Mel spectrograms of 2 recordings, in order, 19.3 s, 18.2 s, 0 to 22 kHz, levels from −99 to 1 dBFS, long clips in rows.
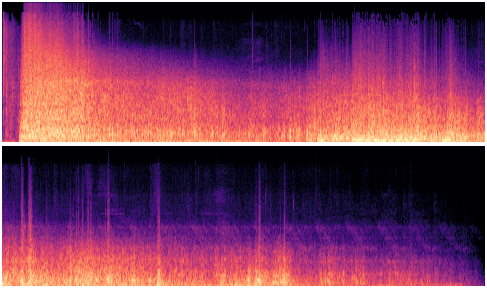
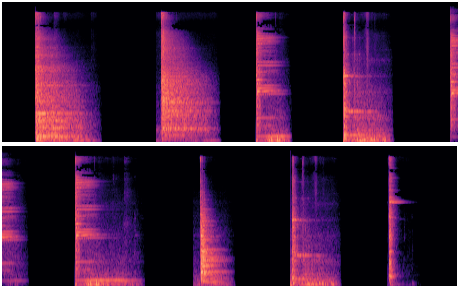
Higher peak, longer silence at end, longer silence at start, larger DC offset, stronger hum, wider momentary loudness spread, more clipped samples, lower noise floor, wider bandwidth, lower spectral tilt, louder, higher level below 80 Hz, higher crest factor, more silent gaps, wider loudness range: about the same, 0 dBFS vs 0 dBFS; first, 1.25 s vs 1.1 s; second, 0.05 s vs 0.65 s; neither; neither; about the same, 19 LU vs 20 LU; first, 0.8% vs under 0.1%; about the same, -45 dBFS vs -45 dBFS; about the same, 16 kHz vs 16.5 kHz; first, -6.5 dB/octave vs -3 dB/octave; first, -9 LUFS vs -24 LUFS; first, -14 dBFS vs -40 dBFS; second, 8 dB vs 28 dB; second, none vs 2.00-3.08 s, 4.40-5.08 s, 5.82-6.83 s, 7.85-8.96 s, 9.66-10.58 s, 11.99-12.95 s, 13.80-14.89 s, 15.92-16.83 s; first, 11 LU vs 5 LU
